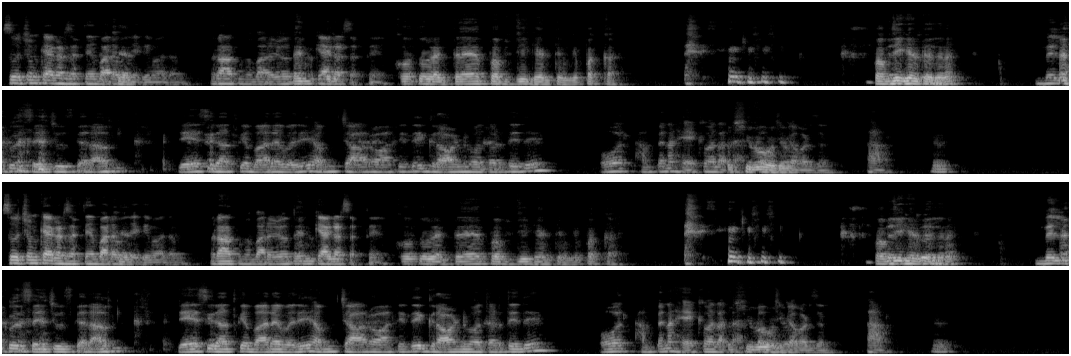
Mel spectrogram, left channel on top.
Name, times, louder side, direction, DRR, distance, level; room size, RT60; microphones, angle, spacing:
voice 1, 0.0-3.8 6.8-7.9 8.4-8.5 8.8-9.5 10.3-12.1 12.4-16.2 16.7-18.9 19.3-19.5, right 3 dB, 70° right, 0.6 m, -29 dB
voice 2, 2.9-3.4 3.9-6.2 8.7-9.5 10.6-11.2 12.7-12.8 14.4-14.5 17.9-18.6 20.0-20.2, left 3 dB, 85° left, 0.4 m, -27 dB
2.5 x 2.0 x 2.7 m
head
